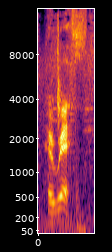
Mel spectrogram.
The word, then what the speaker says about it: Jerez: We are now at Jerez, or as the locals say, Jerez.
